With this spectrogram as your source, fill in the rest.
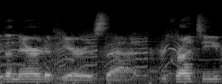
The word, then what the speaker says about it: Grunty: Basically, the narrative here is that Grunty, the witch, which rhymes with Fronty, wants to be beautiful.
